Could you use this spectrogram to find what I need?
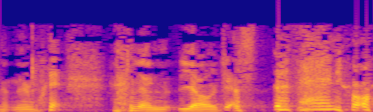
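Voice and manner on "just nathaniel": acted scream, much higher. Retelling searching a mall passageway for nathaniel: retelling screaming a name. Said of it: "I just start screaming".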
